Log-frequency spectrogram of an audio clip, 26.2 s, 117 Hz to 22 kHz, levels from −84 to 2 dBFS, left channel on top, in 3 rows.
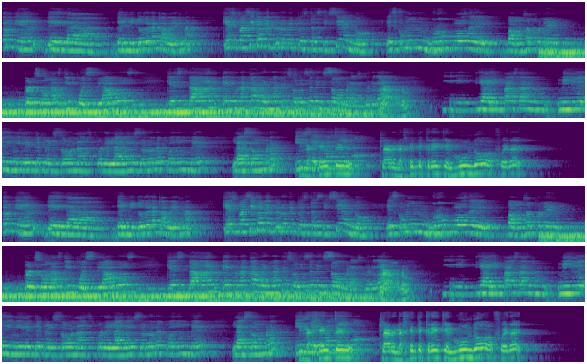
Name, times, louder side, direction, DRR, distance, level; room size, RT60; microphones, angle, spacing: voice 1, 0.0-2.8 3.3-5.5 5.7-8.4 8.8-10.7 11.2-14.5 15.3-20.5 20.9-21.6 21.9-22.8, right 1 dB, 5° right, 4.8 m, -28 dB
sound 1, 8.0-14.3, left 2 dB, 65° left, 1.6 m, -25 dB
voice 2, 14.4-14.9 21.9-22.8 23.1-25.3, right 4 dB, 80° right, 0.6 m, -23 dB
24.5 x 16.0 x 2.3 m
head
